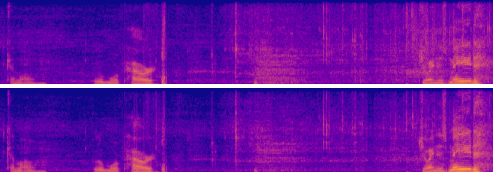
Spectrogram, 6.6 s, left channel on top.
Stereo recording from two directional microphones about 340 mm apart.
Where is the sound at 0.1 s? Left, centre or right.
Centre.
